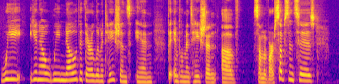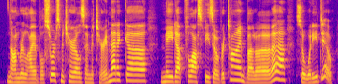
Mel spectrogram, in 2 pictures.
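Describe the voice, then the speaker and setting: A woman co-hosting a podcast, chatting in an animated way and laughing easily. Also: mid-range voice, moderate pace. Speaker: podcast co-host. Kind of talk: casual conversational podcast chat.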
